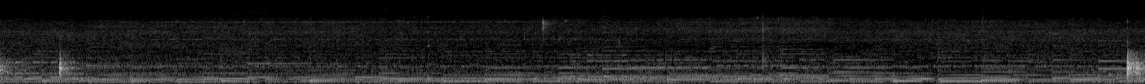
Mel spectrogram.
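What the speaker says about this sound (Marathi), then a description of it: "मीडियम गॅसवर वडा तळायला घ्यायचा आहे" Batata vada frying in hot oil over a medium flame, giving a steady, soft sizzle and crackle that runs on without talk, with a couple of small clicks near the end.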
